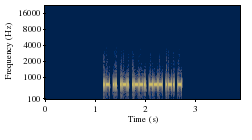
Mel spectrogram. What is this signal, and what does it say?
Morse code, heard as a keyed tone, about 52 wpm, 700 Hz. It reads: AIRPORT
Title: Seven Letter Words - 50wpm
